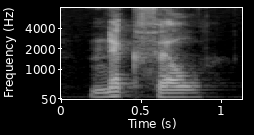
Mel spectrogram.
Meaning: the scruff of the neck
- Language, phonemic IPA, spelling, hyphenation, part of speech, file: Dutch, /ˈnɛk.fɛl/, nekvel, nek‧vel, noun, Nl-nekvel.ogg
